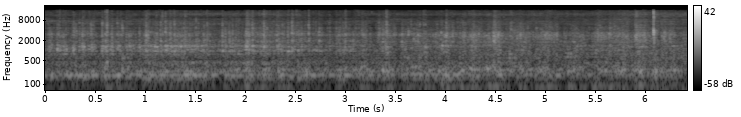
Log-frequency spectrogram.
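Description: Model trains running on the layout's track: a steady electric motor whir with rapid, irregular clicking of wheels over the rail joints.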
